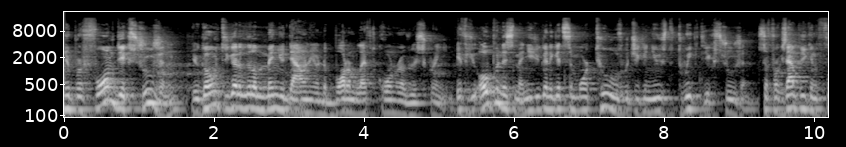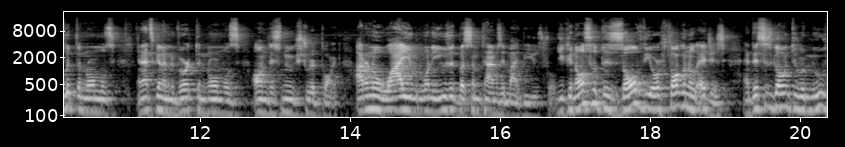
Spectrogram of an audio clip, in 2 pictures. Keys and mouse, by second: 5.1 e, 10.0 click, 10.7 click, 12.5 middle click, 17.3 click, 18.7 middle click, 19.6 middle click.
